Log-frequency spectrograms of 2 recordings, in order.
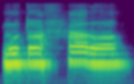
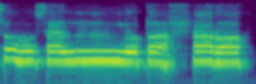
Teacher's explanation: গোলতার উপরে সর্ব অবস্থায় সাকিন হয়ে যাবে এবং হা উচ্চারণ করে পড়তে হবে।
